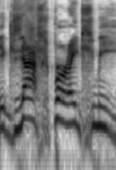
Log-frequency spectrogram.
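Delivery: attempted cartoon duck voice, high and swooping. Speaker wondering who put the boats there, doing a Daffy Duck voice. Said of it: "I'm not sure that was a very good Daffy Duck voice".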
